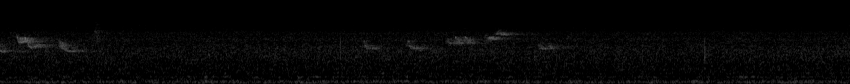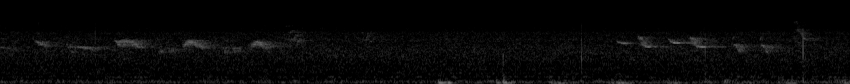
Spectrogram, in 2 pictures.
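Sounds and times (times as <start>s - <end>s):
background hiss: 0.0s - 17.0s
songbird chirping: 0.0s - 17.0s
soft low thumps: 12.8s - 14.3s.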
